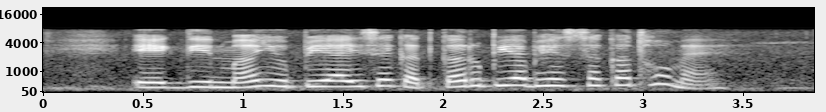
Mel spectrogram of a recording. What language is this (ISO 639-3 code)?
hne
